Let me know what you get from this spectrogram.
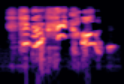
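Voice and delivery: high, slow sobbing wail; crying wail. Acted. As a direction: wail it through tears. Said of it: "Kai cried".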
